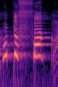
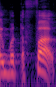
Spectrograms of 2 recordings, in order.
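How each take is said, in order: First: High, loud snippy outburst. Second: Said in the usual way. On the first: Retold or imitated. Student getting snippy with assistant principal, loud high outburst. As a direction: snap it high and indignant.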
